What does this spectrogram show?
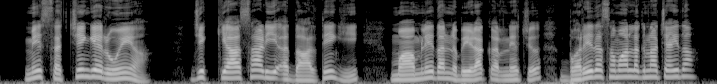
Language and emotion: Dogri, angry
